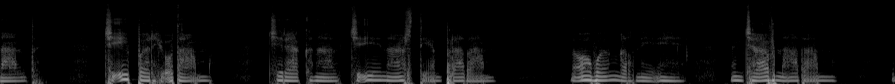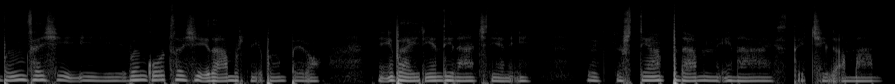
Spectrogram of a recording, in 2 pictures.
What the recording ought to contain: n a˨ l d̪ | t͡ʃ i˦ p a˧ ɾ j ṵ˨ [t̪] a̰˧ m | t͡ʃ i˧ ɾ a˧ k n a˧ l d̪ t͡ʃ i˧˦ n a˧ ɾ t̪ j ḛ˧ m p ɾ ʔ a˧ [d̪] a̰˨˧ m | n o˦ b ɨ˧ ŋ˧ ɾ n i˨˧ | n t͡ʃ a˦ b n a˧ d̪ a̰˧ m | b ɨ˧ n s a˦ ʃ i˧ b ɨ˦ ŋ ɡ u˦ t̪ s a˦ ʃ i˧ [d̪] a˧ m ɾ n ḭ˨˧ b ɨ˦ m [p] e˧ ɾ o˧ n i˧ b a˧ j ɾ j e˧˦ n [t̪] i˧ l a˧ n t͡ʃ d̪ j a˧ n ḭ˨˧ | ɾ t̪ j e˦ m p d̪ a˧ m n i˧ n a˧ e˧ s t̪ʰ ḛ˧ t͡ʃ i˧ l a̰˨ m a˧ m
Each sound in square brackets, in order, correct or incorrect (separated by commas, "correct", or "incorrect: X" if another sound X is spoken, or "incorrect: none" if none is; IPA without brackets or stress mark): incorrect: d̪, correct, correct, correct, incorrect: d̪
